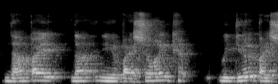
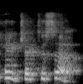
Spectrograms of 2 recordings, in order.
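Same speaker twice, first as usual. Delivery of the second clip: light, offhand and higher, no big deal; minimizing tone; 8 semitones higher than usual. Shown as a demonstration. Doctor showing teen Paul the spine, offhand and casual. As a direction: play it down like it's nothing. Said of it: "minimizing tone, like, it's not a big deal".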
